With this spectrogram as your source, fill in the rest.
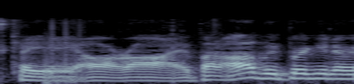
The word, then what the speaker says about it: Kari: I want to pronounce it Kari. I don't know why. It's Kari, but I'll be bringing her in just a moment.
